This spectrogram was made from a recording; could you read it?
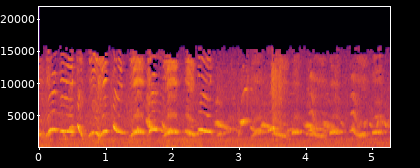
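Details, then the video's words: Caged wild-caught Chinese hwamei singing a lively series of clear, curving whistles, short phrases repeated roughly twice a second, some notes sliding steeply upward. "Họa Mi Chơi Cánh, Đuôi Lá Vả - Hót Hét Tốt Giọng Căng - Chim Rừng"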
